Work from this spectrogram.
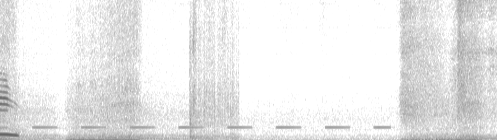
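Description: Steady reversing beeps from a truck backing up in a truck simulator game, evenly spaced pings running for several seconds over a low diesel engine rumble that swells at the start and end.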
